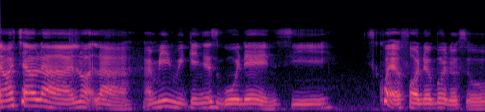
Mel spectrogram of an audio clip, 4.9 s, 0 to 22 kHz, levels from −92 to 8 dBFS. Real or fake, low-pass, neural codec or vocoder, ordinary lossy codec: real; none; none; none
